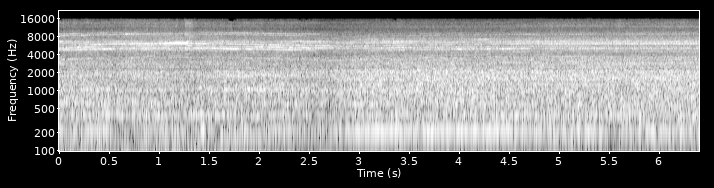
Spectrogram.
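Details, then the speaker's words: 1960s vertical milling machine, previously stuck solid, after freeing: steady even motor hum, constant mid tone, slight clunk noted; normal running. "sweet yeah that thing runs"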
